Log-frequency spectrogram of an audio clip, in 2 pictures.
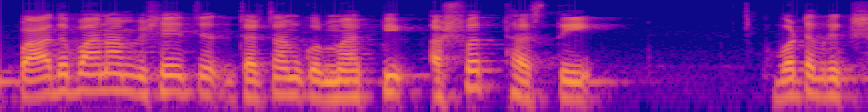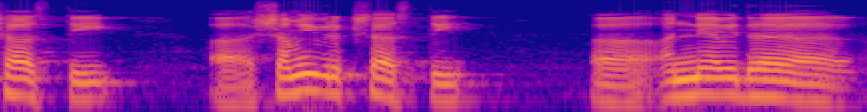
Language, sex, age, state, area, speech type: Sanskrit, male, 30-45, Rajasthan, urban, spontaneous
